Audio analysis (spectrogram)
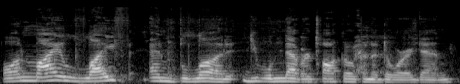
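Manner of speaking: slow, solemn oath; mock solemn vow. Real, not acted. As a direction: swear it slowly like a vow.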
